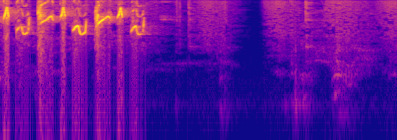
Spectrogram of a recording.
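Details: Cinereous tit (gelatik batu) delivering a fast string of loud, piercing whistled notes for about one and a half seconds, used to provoke other birds into song, then fading into soft background hiss.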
